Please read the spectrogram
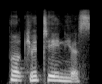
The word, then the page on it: percutaneous: Indian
